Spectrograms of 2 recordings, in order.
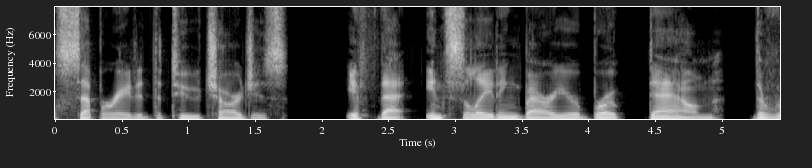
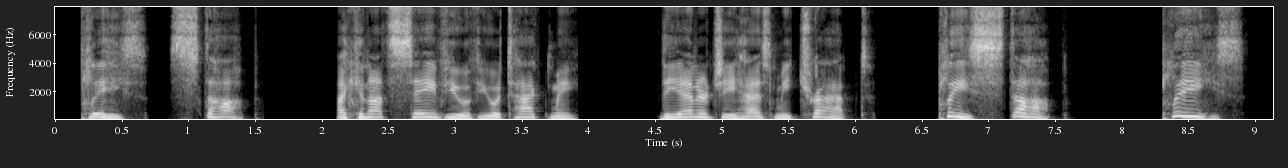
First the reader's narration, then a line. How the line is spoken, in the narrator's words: she wailed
